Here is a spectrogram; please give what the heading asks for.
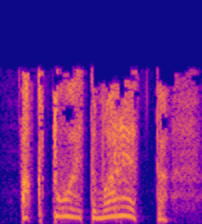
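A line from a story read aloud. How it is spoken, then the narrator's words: Delighted, excited exclamation. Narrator (Russian): в восторге воскликнула Коломбина, заразившись его возбуждением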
